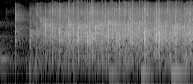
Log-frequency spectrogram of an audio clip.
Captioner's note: audience applauding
